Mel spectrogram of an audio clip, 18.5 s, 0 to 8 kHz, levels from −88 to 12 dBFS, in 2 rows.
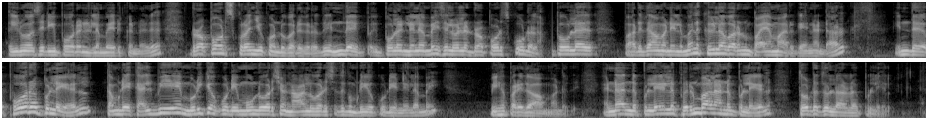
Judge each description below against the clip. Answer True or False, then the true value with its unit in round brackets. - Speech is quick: True (155 wpm)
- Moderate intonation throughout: True (3.9 semitones)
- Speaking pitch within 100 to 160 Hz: True (140 Hz)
